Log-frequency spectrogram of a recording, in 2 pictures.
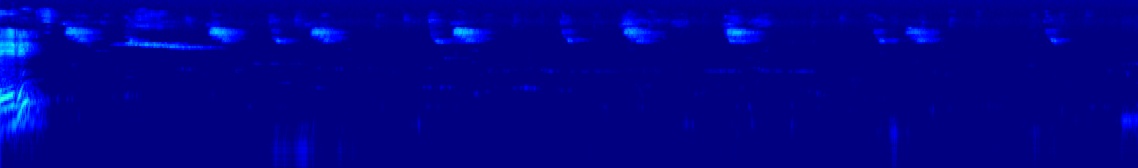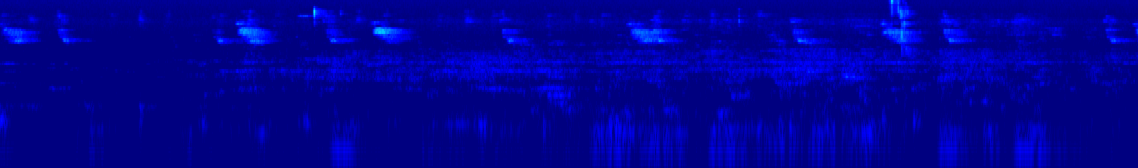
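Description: A woman talks calmly and quietly, close by.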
